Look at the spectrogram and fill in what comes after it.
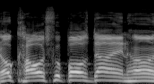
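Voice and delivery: mock gloating jab. Quoting people taking victory laps over college football ratings: imitating people mocking. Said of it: "mockingly saying".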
